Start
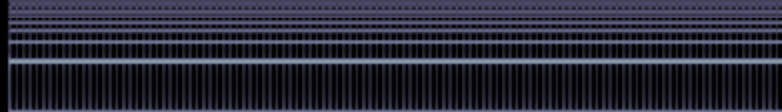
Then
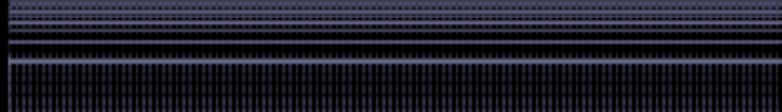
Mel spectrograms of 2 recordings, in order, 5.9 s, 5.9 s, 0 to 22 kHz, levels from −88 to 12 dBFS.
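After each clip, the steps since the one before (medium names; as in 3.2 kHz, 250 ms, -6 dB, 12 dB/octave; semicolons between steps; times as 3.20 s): high-pass 220 Hz 6 dB/octave; high-order bell 4.6 kHz -12.5 dB 1.2 oct; comb 2.4 ms, depth 77%; trim -3.5 dB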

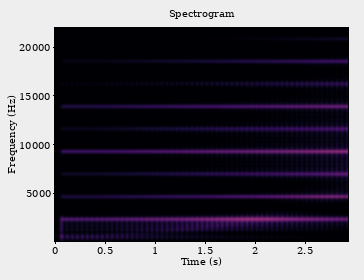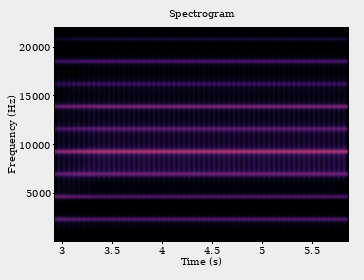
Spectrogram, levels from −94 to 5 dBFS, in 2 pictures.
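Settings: upward compressor, threshold -55 dBFS; band-pass sweep 570 Hz -> 7.8 kHz, 0.40–3.36 s; static phaser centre 880 Hz, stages 6; trim +1.5 dB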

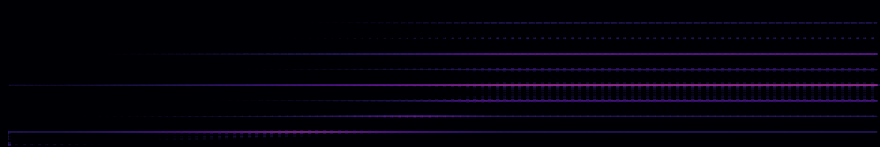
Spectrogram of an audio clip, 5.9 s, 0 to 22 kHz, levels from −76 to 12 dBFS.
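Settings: feedback delay 60 ms, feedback 55%, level -19 dB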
